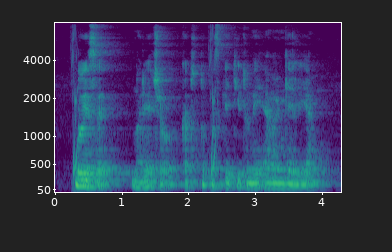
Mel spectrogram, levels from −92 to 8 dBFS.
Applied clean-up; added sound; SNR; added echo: none; Drip / Splash, splatter; 19 dB; reverberation time 0.7 s.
